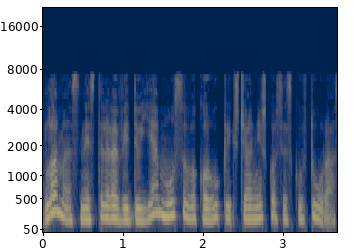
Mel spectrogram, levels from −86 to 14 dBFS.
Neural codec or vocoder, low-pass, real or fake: codec, 16 kHz, 0.4 kbps, LongCat-Audio-Codec; 7.2 kHz; fake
